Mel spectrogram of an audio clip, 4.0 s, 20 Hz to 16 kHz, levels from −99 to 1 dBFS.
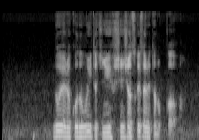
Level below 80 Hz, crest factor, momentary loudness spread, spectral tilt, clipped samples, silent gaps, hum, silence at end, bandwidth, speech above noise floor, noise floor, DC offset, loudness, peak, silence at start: -54 dBFS; 20 dB; 11 LU; -5.5 dB/octave; under 0.1%; none; none; 0.35 s; 11.5 kHz; 31 dB; -56 dBFS; under 0.1%; -25 LUFS; -8 dBFS; 0.65 s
